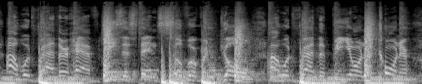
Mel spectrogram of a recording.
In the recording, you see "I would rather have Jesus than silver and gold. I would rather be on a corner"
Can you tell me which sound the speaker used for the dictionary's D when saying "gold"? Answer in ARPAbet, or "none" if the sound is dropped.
none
